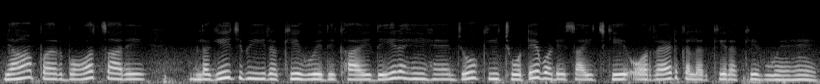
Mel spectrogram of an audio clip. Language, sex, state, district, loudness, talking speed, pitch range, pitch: Hindi, female, Rajasthan, Jaipur, -13 LUFS, 185 wpm, 230-260 Hz, 240 Hz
